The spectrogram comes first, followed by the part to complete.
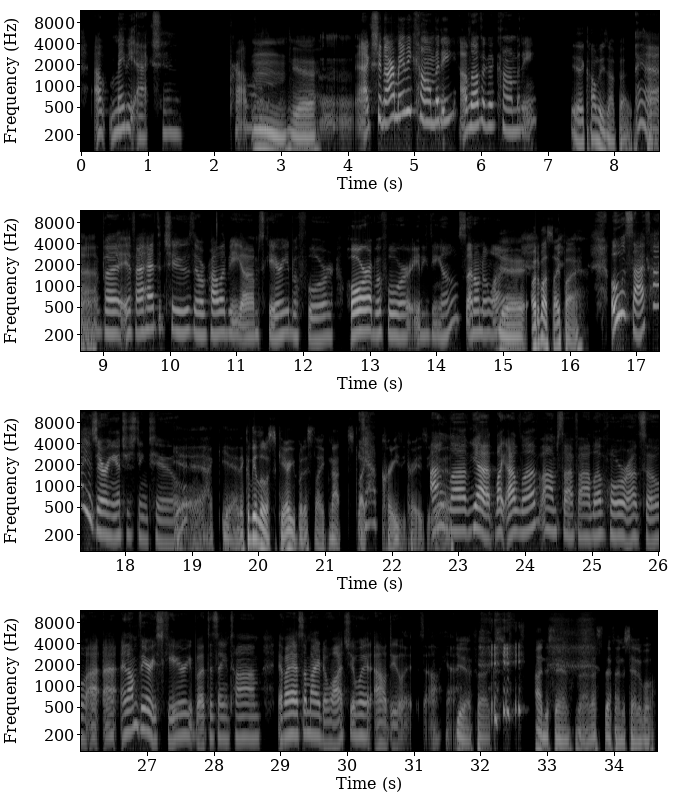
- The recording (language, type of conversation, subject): English, unstructured, When you want to unwind, what entertainment do you turn to, and what makes it comforting?
- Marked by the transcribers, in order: other background noise; tapping; giggle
